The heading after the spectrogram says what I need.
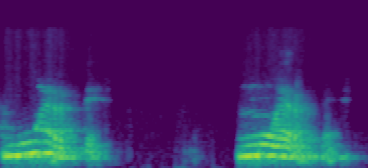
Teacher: Una vocal cerrada acompañada de una vocal abierta. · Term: diptongo creciente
